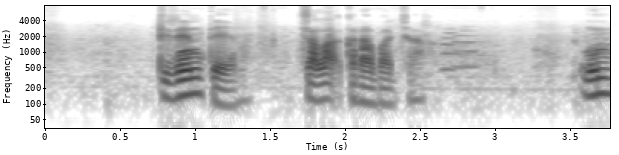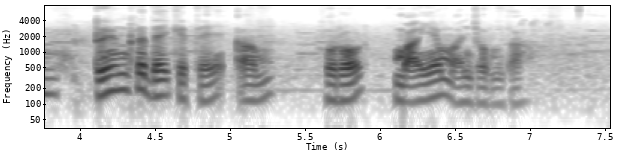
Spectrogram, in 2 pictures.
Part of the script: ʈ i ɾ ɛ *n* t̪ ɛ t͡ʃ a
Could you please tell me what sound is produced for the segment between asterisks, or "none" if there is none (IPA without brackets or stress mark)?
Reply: n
